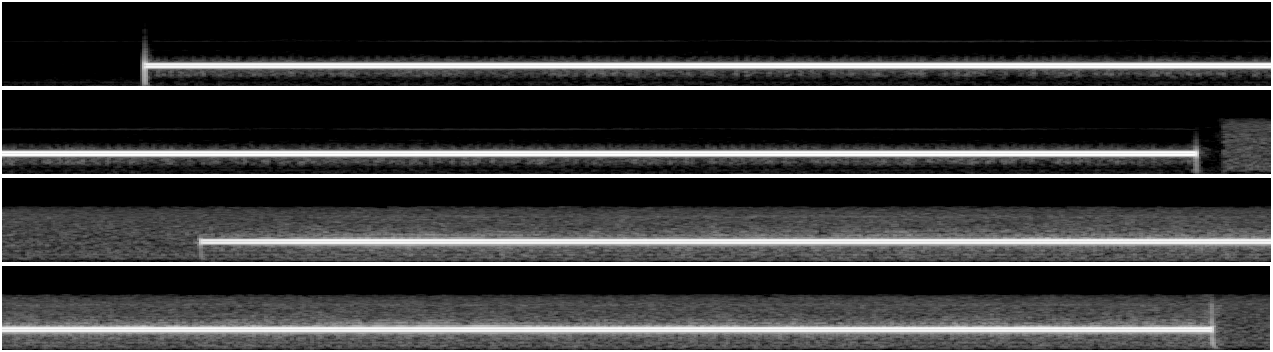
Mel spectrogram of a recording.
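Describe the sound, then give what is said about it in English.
Emergency alert system monthly test tone from a St. Louis-area station: a loud, steady electronic pitch held unbroken for about nine seconds, then after a short break it resumes over a rough hiss and stops abruptly. “is the required monthly test of the emergency alert system.”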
